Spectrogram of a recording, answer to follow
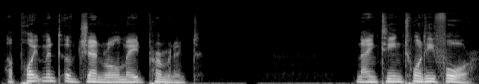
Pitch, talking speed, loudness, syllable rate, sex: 115 Hz, 100 wpm, -17 LUFS, 5.4 syllables/s, male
